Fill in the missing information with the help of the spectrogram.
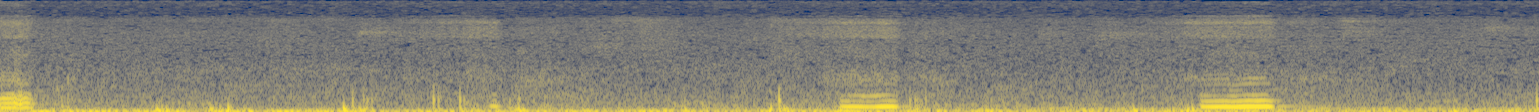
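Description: Faint breathing with two short, humming, whistly snores about two seconds apart against room noise: a sleeping puppy snoring.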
